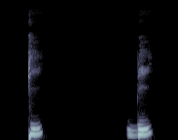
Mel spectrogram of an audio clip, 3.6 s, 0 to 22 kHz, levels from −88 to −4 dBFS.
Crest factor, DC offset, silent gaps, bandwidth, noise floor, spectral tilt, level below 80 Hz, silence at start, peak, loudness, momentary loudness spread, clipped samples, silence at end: 18 dB; under 0.1%; 1.19-2.51 s; 16.5 kHz; under -90 dBFS; -6.5 dB/octave; -54 dBFS; 0.55 s; -20 dBFS; -35 LUFS; 15 LU; under 0.1%; 0.55 s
